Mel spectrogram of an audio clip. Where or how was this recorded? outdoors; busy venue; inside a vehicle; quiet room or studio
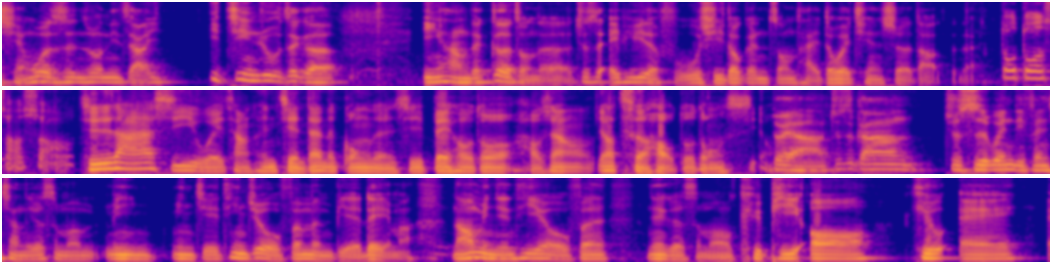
quiet room or studio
